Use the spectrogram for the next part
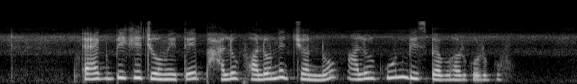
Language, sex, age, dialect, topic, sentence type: Bengali, female, 18-24, Rajbangshi, agriculture, question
